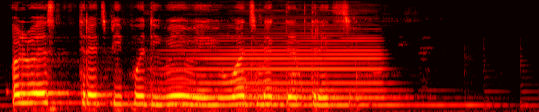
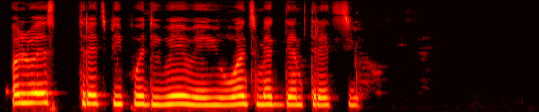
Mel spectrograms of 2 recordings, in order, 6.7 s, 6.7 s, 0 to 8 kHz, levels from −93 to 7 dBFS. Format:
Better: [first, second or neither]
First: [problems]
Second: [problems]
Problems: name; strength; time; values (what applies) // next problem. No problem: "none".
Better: second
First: background sound (Bowed string instrument); 14 dB below the speech // room echo; dies away in 1.1 s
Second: none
